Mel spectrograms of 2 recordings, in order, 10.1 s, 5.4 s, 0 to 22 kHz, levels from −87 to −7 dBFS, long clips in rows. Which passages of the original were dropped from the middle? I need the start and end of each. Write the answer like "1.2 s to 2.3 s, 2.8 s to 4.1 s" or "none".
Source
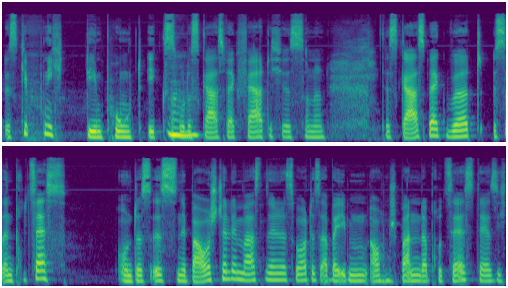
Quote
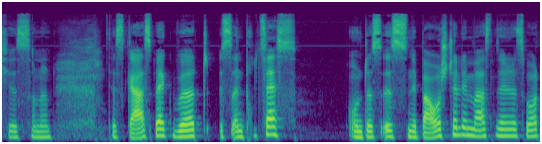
none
